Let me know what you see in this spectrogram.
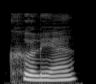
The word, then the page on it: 可怜: kě lián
